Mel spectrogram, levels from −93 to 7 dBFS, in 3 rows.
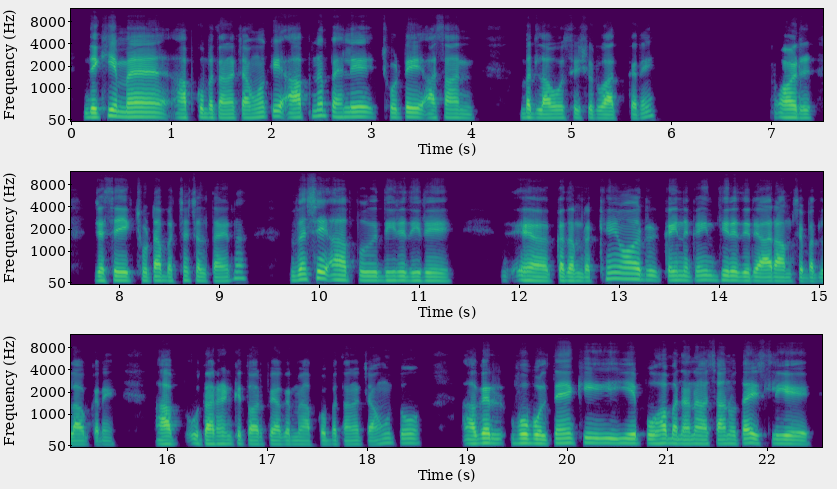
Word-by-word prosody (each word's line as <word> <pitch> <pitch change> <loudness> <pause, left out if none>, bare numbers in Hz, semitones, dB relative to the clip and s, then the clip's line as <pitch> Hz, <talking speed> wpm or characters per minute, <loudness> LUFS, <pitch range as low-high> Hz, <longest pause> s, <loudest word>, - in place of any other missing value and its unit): देखिए, 130 +7 +5
मैं 140 -2 +4 0.2
आपको 120 +2 -2
बताना 115 -1 -1
चाहूँगा 120 +4 -1
कि 160 - +2
आप 130 +1 +2
ना 175 - 0
पहले 145 +1 +2
छोटे, 130 +1 +2
आसान 115 -1 -3 0.5
बदलावों 115 -2 +1
से 115 +1 -8
शुरुआत 110 -2 0
करें। - - -5 1.2
और 125 -3 +2 0.4
जैसे 125 +1 +3
एक 120 0 -1
छोटा 125 0 +1
बच्चा 120 +2 -6
चलता 115 -3 -4
है 110 +1 -3
ना, 190 0 -7 0.5
वैसे 160 +6 +3
आप 140 -2 +1
धीरे-धीरे 120 -2 -1 0.6
अ, 125 -4 +1
कदम 115 -1 +1
रखें 135 +12 -4
और 160 -5 +1
कहीं 135 0 +2
न 130 -1 -2
कहीं, 135 +2 -3
धीरे-धीरे, 125 -3 +1
आराम 110 -1 +4
से - - -5
बदलाव 100 0 -2
करें। 100 -1 -8 0.5
आप 110 0 +3
उदाहरण 115 -2 0
के 120 - -4
तौर 110 -2 -1
पे - - -1
अगर 105 0 -2
मैं 105 -1 -6
आपको 105 +1 -5
बताना 105 0 -6
चाहूँ, 105 +7 -6
तो 135 0 -4 0.4
अगर 130 +2 +4
वो 135 +1 +5
बोलते 130 0 +2
हैं 140 +1 +4
कि, 140 +2 -4 0.4
"ये 130 - +5
पोहा 125 +1 +3
बनाना 120 0 0
आसान 120 +1 -1
होता 120 +2 0
है 135 - +6
इसलिए 120 -3 0
125 Hz, 160 wpm, -22 LUFS, 115-135 Hz, 1.2 s, है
